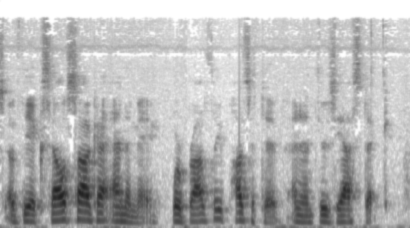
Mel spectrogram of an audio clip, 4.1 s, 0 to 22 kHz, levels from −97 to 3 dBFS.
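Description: Right after "anime were", at 1.87 s, the speech suddenly drops by about 6 dB and stays down until 2.39 s, roughly half a second, then jumps back up. That abrupt step is most likely one channel dropping out: with one side of the stereo pair gone, the mono sum keeps only half of the shared signal, and anything that lived only in the lost channel vanishes too.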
